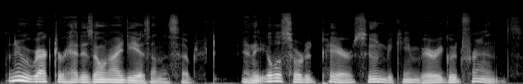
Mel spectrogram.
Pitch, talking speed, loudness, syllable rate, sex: 110 Hz, 240 wpm, -16 LUFS, 5.9 syllables/s, male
